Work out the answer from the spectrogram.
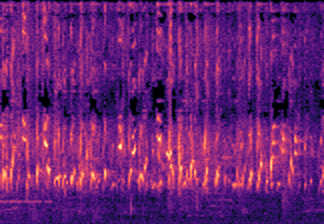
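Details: European goldfinch singing, a recording meant to encourage captive goldfinches to sing: lively rapid twitters and buzzy chirps packed tightly together, high-pitched, with a faint low background murmur.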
